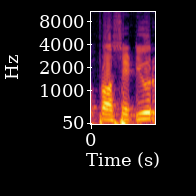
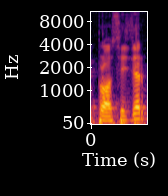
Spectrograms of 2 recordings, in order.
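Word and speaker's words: procedure: क्या कहलाता है, इसको प्रोसीड्यूर भी कह सकते हैं, प्रोसीजर भी कह सकते हैं।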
